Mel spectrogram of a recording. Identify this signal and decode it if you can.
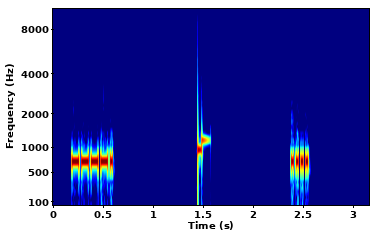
Morse code, heard as a keyed tone, about 48 wpm, 700 Hz. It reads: 9 H
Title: Single Character (Letter:Number:Punctuation:Prosign) 50wpm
